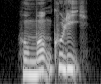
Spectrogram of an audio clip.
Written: homunculus

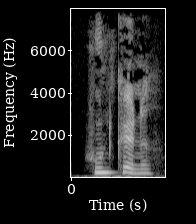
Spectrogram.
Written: hunkønnet

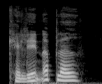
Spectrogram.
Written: kalenderblad

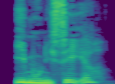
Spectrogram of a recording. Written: immunisere

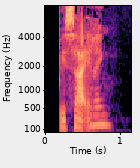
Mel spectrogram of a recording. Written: besejring

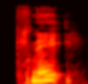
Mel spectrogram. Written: knage

